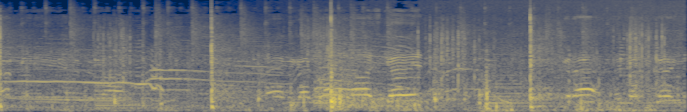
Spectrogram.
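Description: Fireworks whistle as they rise.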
